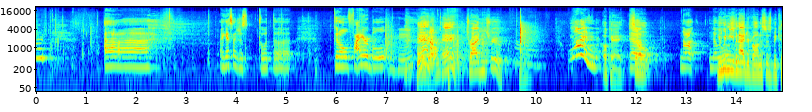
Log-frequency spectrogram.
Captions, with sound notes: - I guess I just go with the good old fire bolt? - Yeah, hey, tried and true. (die clacking) - One! - Okay, so you wouldn't even add your bonuses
